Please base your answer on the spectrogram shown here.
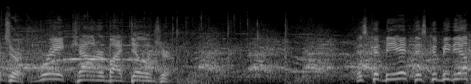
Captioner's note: crowd cheering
